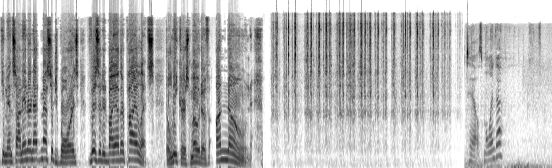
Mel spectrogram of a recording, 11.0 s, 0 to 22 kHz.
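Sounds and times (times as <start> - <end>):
rapid keyboard typing: 5.3 - 9.3.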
